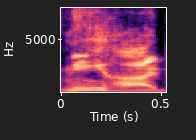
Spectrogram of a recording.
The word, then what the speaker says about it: Nehi: I didn't know that it was knee high because it's spelled NEHI, and it's, Nehi sounds very Hawaiian.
